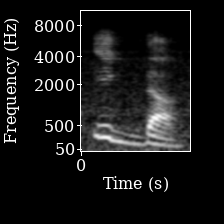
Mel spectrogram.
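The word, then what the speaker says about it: 읽다: যেমন আমরা জানি রিয়াল এবং গিয়ক যদি ভাজছিম হিসেবে বসে সেক্ষেত্রে আমরা কেবলমাত্র দ্বিতীয়টা উচ্চারণ করব। উচ্চারণের বেলা লেখার সময় এভাবে লিখব উচ্চারণের বেলায় আমরা এটা পড়বো কি দাড়াচ্ছে ইকদা কি দাড়াচ্ছে ইকদা এটা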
